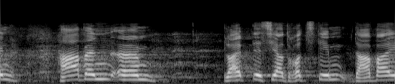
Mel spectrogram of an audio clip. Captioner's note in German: Heiterkeit bei der SPD – Unruhe – Glockenzeichen des Präsidenten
